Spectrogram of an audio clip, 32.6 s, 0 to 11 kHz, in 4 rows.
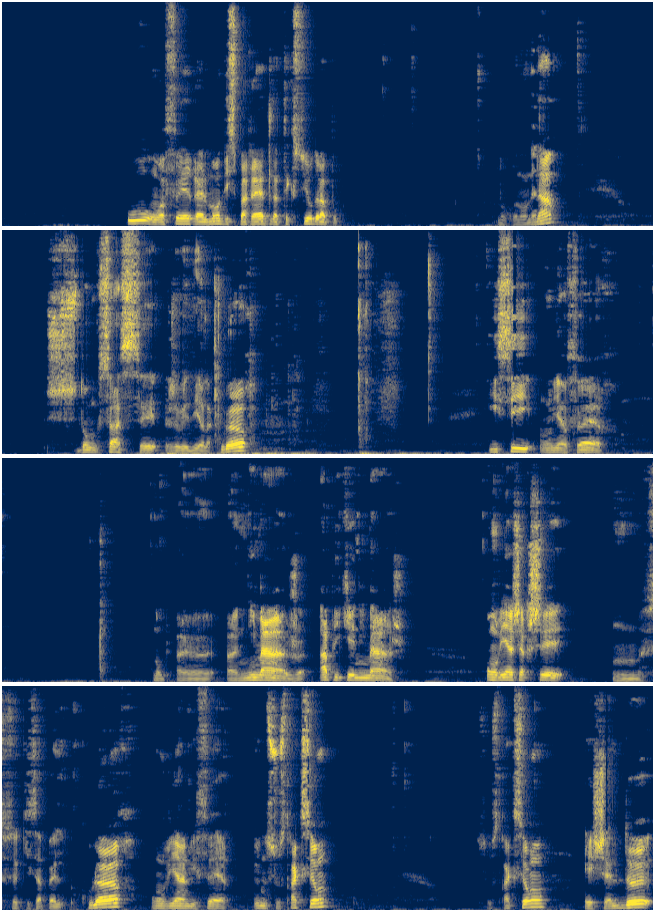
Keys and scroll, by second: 10.4-12.1 typing, 12.5 Return.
